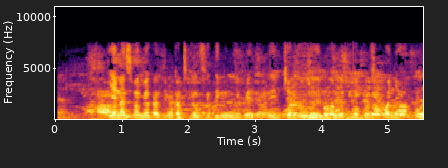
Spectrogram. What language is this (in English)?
Swahili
